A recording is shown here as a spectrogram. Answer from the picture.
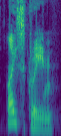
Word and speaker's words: ice cream: With compound nouns, the stress usually goes on the first part, like this. Popcorn, ice cream, keyboard.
